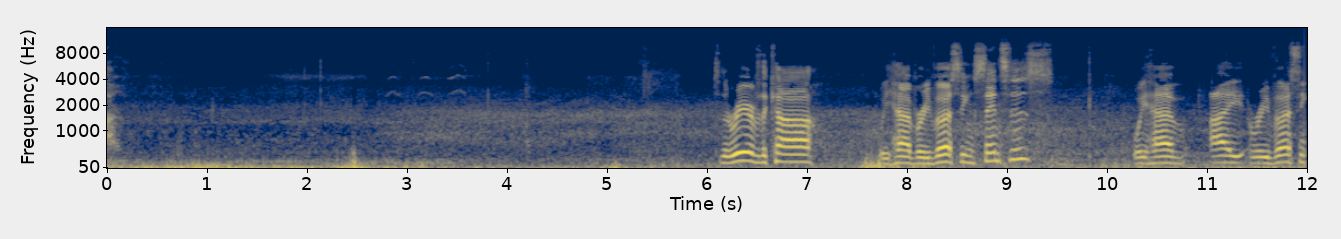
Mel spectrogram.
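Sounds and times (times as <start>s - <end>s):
low rumble of wind: 0.0s - 12.0s.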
